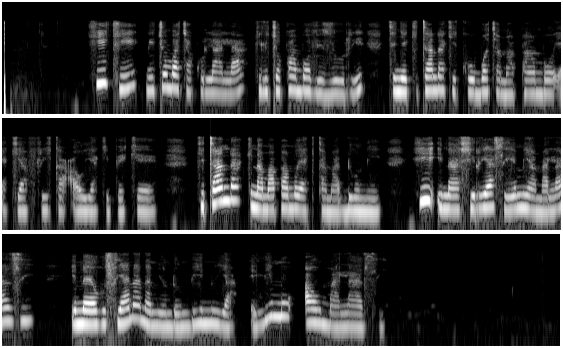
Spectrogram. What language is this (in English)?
Swahili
